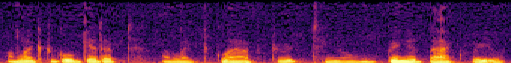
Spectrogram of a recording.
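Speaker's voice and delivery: ordinary delivery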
